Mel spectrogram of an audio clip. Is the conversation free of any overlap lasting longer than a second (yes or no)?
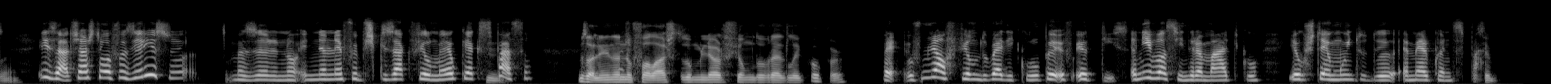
yes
